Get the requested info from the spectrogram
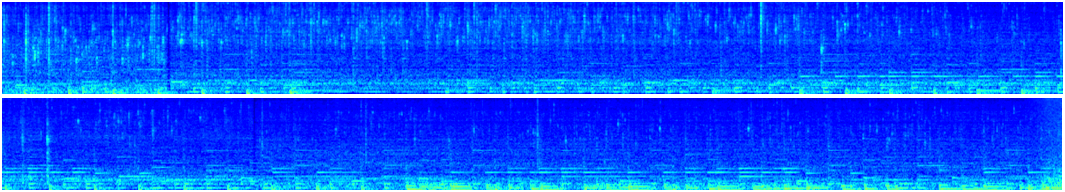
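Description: Masala-coated fish pieces sizzling as they shallow-fry in hot oil in a frying pan, with a few light clicks in the first half as pieces are laid in.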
